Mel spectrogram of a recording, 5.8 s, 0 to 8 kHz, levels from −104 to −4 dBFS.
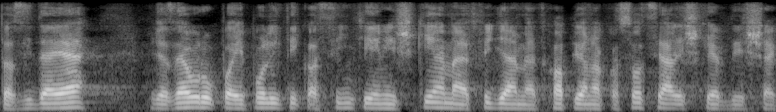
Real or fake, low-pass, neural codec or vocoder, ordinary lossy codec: fake; 7.2 kHz; codec, 44.1 kHz, 7.8 kbps, DAC; none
